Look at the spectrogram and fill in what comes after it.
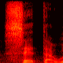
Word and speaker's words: zeta: Zeta, with an S sound.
